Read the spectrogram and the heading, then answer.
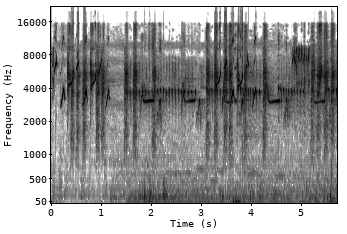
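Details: Cinereous tit singing in the wild: a run of high, sharp whistled notes with quick upward and downward slurs, then a long steady whistle. Buzzy chirps from other birds overlap throughout.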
